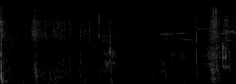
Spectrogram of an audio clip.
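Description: Faint rustling and a few soft crackles of soil and dead leaves as strawberry plants are pulled up by hand from the bed.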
